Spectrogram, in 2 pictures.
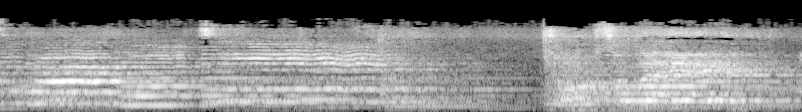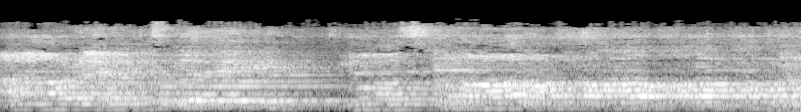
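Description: Stage musical cast singing a show tune together with musical accompaniment. The singing breaks off briefly a little under three seconds in, then comes back in.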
